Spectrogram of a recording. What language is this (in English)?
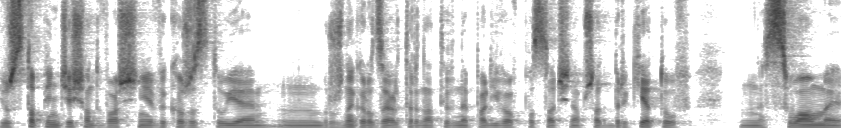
Polish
